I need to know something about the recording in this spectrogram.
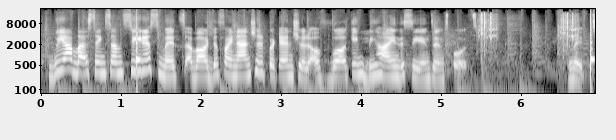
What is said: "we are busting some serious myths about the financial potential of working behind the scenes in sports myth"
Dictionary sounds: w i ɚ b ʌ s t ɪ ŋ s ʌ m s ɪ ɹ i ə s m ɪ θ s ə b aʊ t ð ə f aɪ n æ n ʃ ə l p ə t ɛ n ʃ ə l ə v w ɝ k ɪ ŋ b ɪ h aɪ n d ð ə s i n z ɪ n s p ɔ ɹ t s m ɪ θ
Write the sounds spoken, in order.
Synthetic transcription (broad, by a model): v i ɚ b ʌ s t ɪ ŋ s ʌ m s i ɹ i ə s m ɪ t s ə b aʊ t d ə f aɪ n æ n ʃ ə l p ə t ɛ n ʃ ə l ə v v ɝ k ɪ ŋ b ɪ h aɪ n d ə s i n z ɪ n s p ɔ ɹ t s m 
